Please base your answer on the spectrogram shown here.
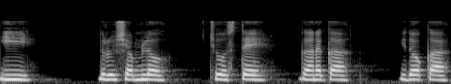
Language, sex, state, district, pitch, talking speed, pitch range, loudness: Telugu, female, Andhra Pradesh, Anantapur, 220 Hz, 80 wpm, 210-225 Hz, -13 LUFS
